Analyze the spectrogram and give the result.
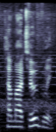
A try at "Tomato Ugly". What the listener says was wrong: It's not Tomatugli. It's Tomato Ugly. capitalized the U so people can tell.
